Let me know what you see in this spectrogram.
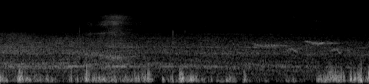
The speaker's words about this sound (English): Oh, here comes a train.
